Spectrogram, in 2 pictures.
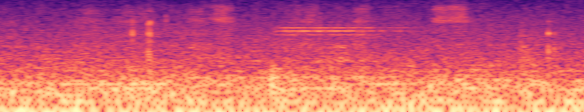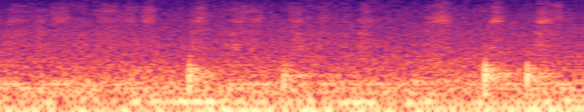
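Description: Chalk or marker writing on a board during a maths lesson, soft intermittent scratching strokes under a low hum of room noise.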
